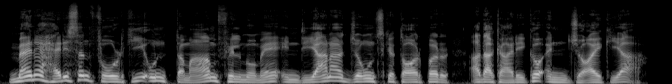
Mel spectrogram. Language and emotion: Urdu, happy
